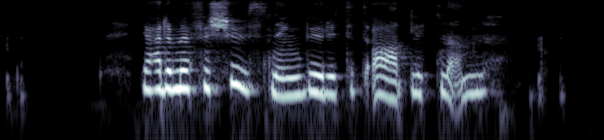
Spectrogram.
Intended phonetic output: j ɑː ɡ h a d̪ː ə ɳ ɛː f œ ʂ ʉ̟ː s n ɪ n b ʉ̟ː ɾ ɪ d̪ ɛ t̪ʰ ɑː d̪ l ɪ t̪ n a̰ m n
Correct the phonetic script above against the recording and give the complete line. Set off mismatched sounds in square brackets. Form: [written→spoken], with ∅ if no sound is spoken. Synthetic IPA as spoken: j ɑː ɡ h a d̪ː ə [ɳ→m] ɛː f œ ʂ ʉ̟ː s n ɪ [n→ŋ] b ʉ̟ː ɾ ɪ [d̪→t̪] ɛ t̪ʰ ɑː d̪ l ɪ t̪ n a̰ m n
